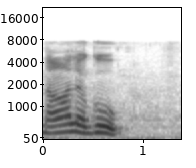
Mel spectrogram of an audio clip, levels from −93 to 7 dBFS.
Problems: constant background noise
